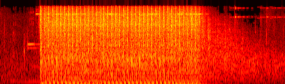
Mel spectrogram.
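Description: A rifle fires a long rapid burst.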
